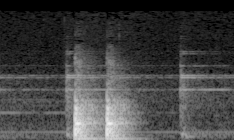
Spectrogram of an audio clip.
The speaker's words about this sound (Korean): 누군가 문을 두드리는 소리에 난 힘겹게 눈을 떴다. 묘하게 몽롱한 기분을 느끼며 귀를 기울여보니 다시 한번 노크 소리가 들려왔다.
